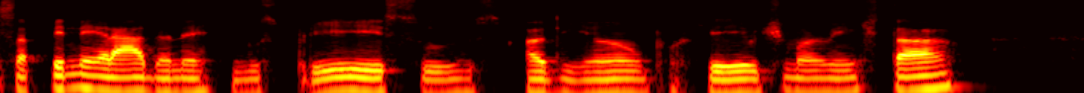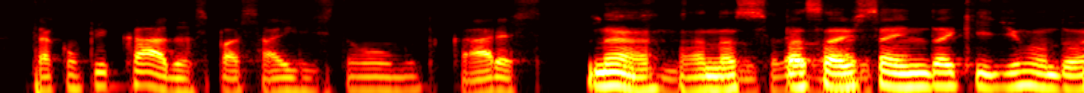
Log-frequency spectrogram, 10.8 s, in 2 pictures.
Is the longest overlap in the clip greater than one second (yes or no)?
yes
